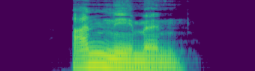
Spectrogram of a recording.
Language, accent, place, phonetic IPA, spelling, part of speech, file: German, Germany, Berlin, [ˈanˌnɛːmən], annähmen, verb, De-annähmen.ogg
- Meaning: first/third-person plural dependent subjunctive II of annehmen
